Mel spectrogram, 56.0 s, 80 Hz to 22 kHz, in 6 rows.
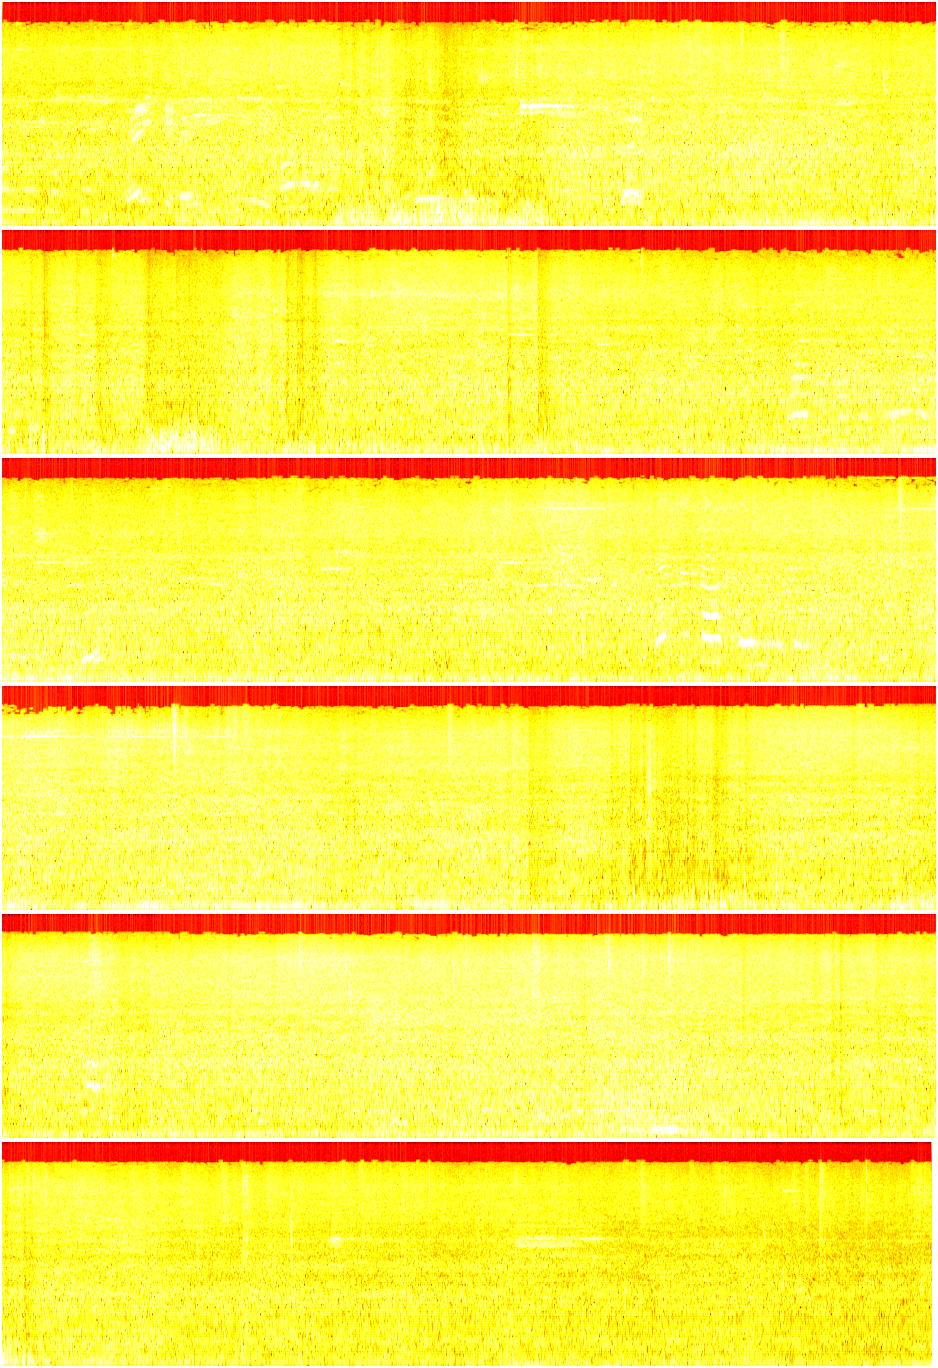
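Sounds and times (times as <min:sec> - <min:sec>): steady traffic noise: 0:00.0 - 0:56.0.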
